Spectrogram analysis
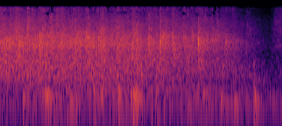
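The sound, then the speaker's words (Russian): Audience applause in a hall greeting two guests introduced at a public discussion, dense, even clapping that holds for about four seconds and then fades away. “Я с большой радостью представляю Юрия Сапрыкина и Антона Долина. Ваши аплодисменты.”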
